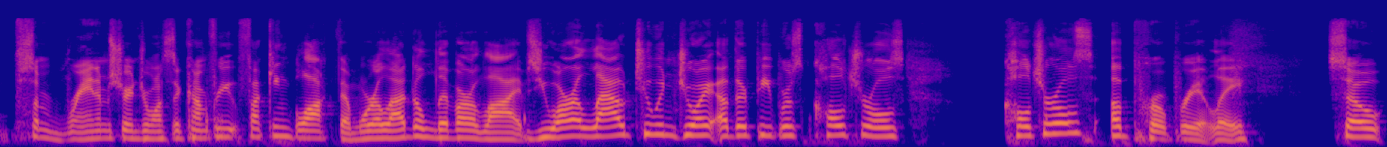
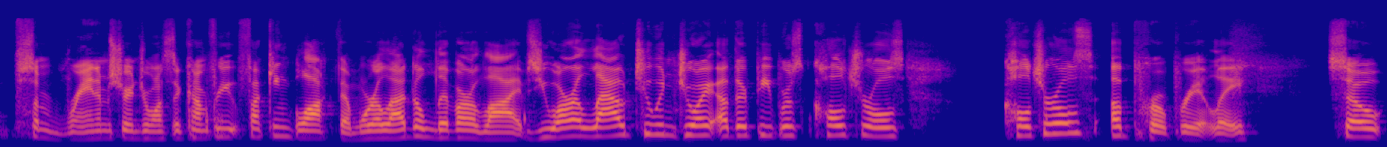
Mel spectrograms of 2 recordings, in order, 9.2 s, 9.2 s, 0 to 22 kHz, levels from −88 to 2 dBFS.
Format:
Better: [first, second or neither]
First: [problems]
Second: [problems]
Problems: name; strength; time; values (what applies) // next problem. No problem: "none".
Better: first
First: none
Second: thin; somewhat; fading below 300 Hz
